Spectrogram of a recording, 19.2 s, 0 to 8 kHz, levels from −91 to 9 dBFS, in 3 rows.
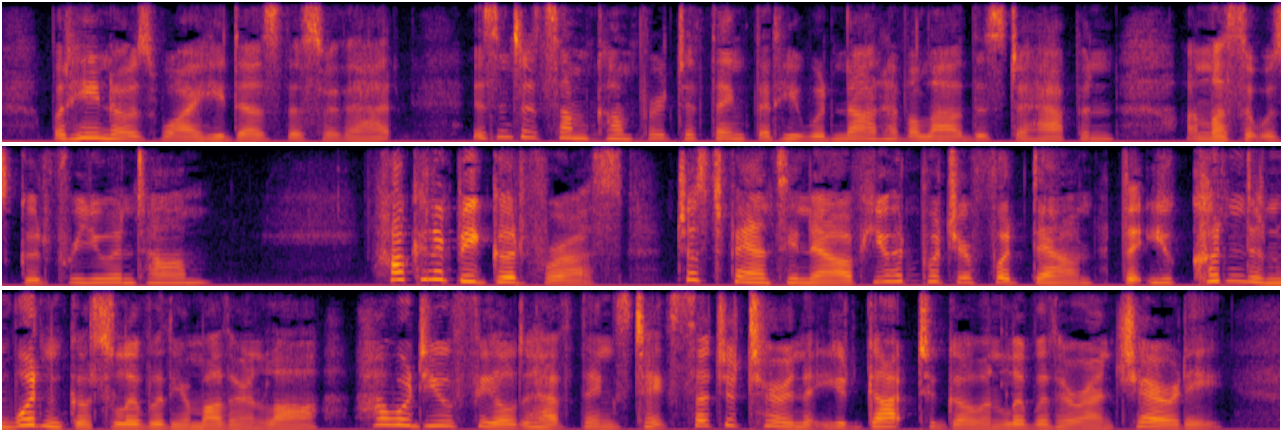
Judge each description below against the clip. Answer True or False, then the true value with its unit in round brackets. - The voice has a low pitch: False (215 Hz)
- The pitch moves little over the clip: False (4.2 semitones)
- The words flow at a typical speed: False (270 wpm)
